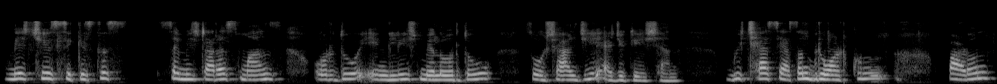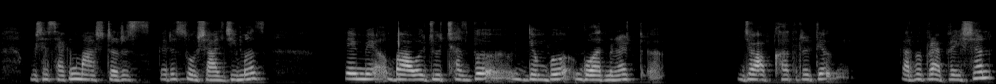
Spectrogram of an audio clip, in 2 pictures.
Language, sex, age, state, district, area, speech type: Kashmiri, female, 18-30, Jammu and Kashmir, Kulgam, rural, spontaneous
